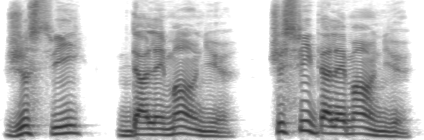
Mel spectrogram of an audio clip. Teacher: de ends with a vowel and Allemagne begins with a vowel. So we combine it and make D apostrophe.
